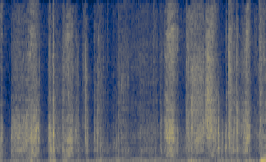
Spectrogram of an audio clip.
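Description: Small pen-shaped scissors with stainless-steel blades cutting into a sheet of paper in a quick series of short snips.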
